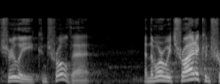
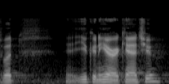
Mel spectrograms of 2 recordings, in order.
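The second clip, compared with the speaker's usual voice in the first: ordinary delivery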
